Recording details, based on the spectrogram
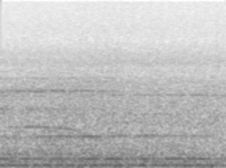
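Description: A coal train rolls along tracks beside the Moray High football field near Norfolk Southern's coal export terminal at Lamberts Point, giving a steady low rumble with tonal rail hum that stays constant and fairly close throughout.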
